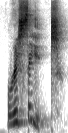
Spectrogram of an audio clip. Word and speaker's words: receipt: I need a receipt. Silent P.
